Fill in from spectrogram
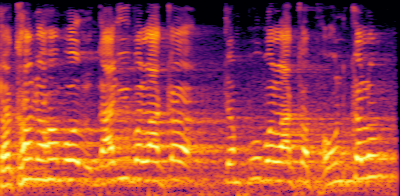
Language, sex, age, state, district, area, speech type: Maithili, male, 60+, Bihar, Supaul, rural, spontaneous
